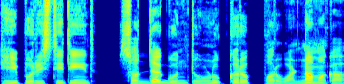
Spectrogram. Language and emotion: Goan Konkani, sad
